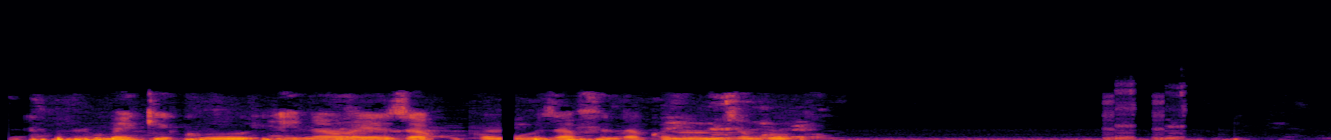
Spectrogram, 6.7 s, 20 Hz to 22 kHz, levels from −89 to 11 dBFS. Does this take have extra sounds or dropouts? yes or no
yes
